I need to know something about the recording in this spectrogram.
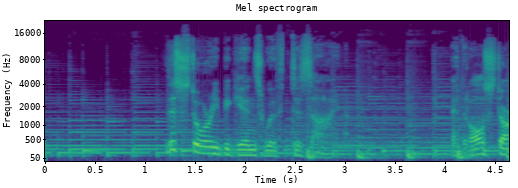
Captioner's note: voiceover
